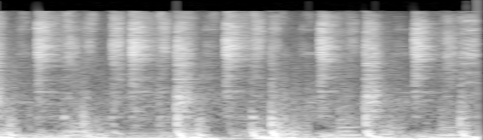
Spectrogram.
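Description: Loud techno from a DJ set played over a large PA system, with heavy bass and a steady beat about twice a second.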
